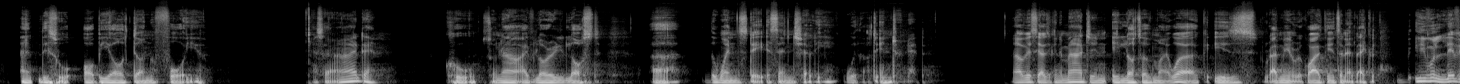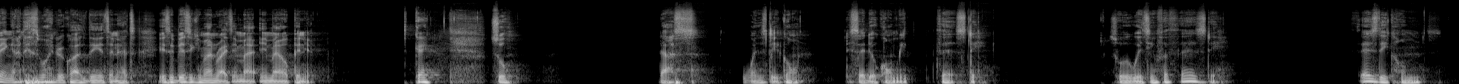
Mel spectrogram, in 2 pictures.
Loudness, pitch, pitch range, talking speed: -21 LUFS, 90 Hz, 80-110 Hz, 165 wpm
